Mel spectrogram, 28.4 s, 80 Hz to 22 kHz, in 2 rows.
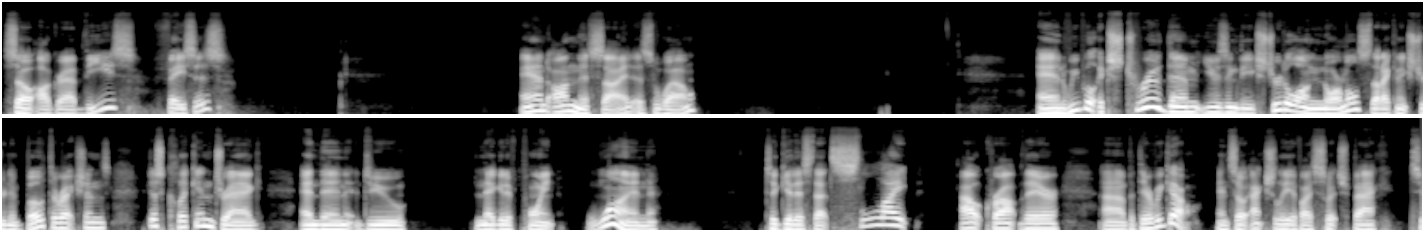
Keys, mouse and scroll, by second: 0.6 shift+click, 4.2 middle click, 5.5 shift+click, 9.6-10.7 middle drag, 10.7 shift+click, 11.0-15.2 middle drag, 15.2-21.9 drag, 20.8 KP_Enter, 21.9-26.4 middle drag, 22.5 Tab, 25.4-26.4 scroll up 2, 26.4 click, 27.2-28.4 middle drag.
